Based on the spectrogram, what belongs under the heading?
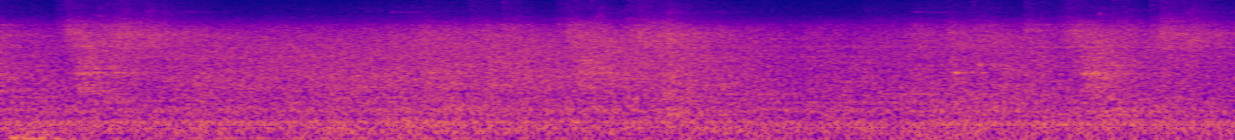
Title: Carriage Down Vibration Problem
